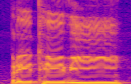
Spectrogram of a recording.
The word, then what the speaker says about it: पृथिवी: नहीं होगा महिद महिद पृथ्वी देखिए थ पर ऐसे वाला है यानी कि ह्रस्व है और व पर ऐसे है यानी कि दीर्घ है तो उच्चारण भी उसी प्रकार से आपको करना है इस बात का ध्यान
